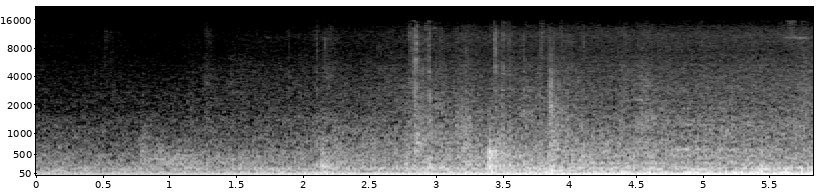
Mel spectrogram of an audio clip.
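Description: A pipe organ plays soft, low notes.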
